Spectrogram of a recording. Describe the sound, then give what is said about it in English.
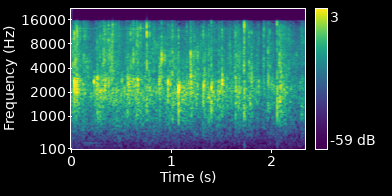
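An audience applauds, a dense, steady wash of many hands clapping at once that holds at an even level throughout, with no voices rising above it. “That deserves everybody to clap.”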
